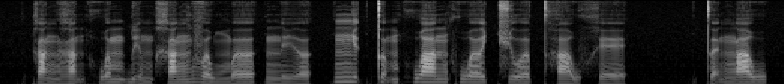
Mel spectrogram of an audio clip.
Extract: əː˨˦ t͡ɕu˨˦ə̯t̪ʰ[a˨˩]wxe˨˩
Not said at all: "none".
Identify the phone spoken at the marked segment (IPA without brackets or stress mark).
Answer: a˨˩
